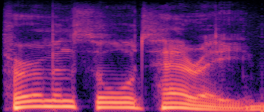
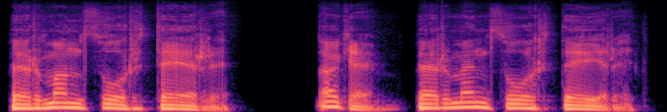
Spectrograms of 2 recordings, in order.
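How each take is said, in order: First: "Permensor Terrae" said the English way, Terrae ending in "ray"; English-style reading. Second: "Permensor Terre" with a rolled r, Terre ending in a short "eh"; Latin-style reading. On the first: Repeating Google Translate's English voice for viewers, English pronunciation. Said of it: "That's how she says it with an English accent". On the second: Trying the Latin version for chat, Latin pronunciation. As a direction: echo the translator's Latin reading of "Permensor Terre", "TER-reh". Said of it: "What about the Italian, uh, the Latin one?". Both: Retold or imitated.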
